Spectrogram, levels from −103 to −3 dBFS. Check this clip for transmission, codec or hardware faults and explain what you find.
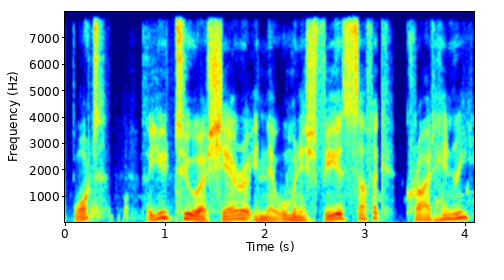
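Two kinds of fault are present, both tied to acoustic echo cancellation on a loudspeaker-based call.

Background gated by the echo canceller: from 0.00 to 0.07 s and again from 3.25 to 3.42 s, the room sound drops out abruptly by about 40 dB for under a fifth of a second, then returns. The canceller clamped the microphone hard while the far end was playing.

Echo leak: from 0.07 to 0.83 s, and briefly at 4.00 s, a faint delayed copy of the speech trails the original by 341 ms, about 20 dB down at first and about 30 dB down at the end. The likely cause is an echo canceller that failed to remove the loudspeaker pickup, sending residual echo back. The call's microphone processing, with nothing above 8 kHz, is audible in the band limit.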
